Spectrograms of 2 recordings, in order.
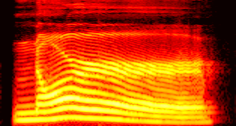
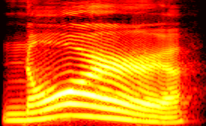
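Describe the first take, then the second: First: Australian no. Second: Australian "Nor." drawn out loud and high. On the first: Echoing the Australian no for chat, in an Australian accent. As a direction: repeat the Australian "Nor." lightly. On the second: Demonstrating how Australians say no, in a strong Australian accent. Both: Shown as a demonstration. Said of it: "sounds like a very strong nor".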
